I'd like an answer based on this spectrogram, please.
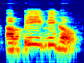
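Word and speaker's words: Abednego: beat nego a bendigo they wanted to pronounce it a bendigo is i b nico is how his name is pronounced a-b-e-d-n-e-g-o a b-nego yeah i give all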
